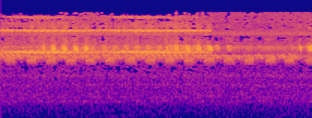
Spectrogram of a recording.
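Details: Insects heard in a nature soundscape: a dense, shrill, continuous high trill with faint pulsing chirps, plus a thin steady tone in the background.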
